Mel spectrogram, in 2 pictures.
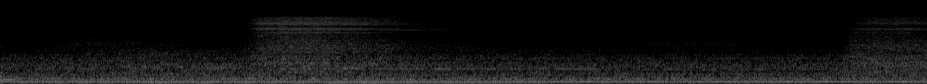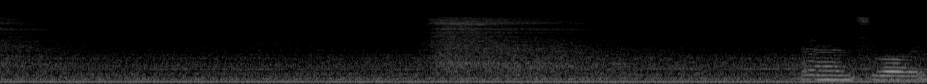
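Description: Slow, audible breathing during a floor stretching exercise: three long hissing exhales spaced evenly over a steady low hum, each lasting a couple of seconds, with faint rustling at the end.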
